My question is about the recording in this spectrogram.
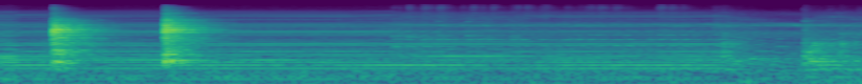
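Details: Max Jax portable two-post lift for a low-ceiling garage, after bleeding air from the cylinders: a couple of sharp metal clanks, then a steady, even electric hydraulic pump hum all the way up. Normal pump operation.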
